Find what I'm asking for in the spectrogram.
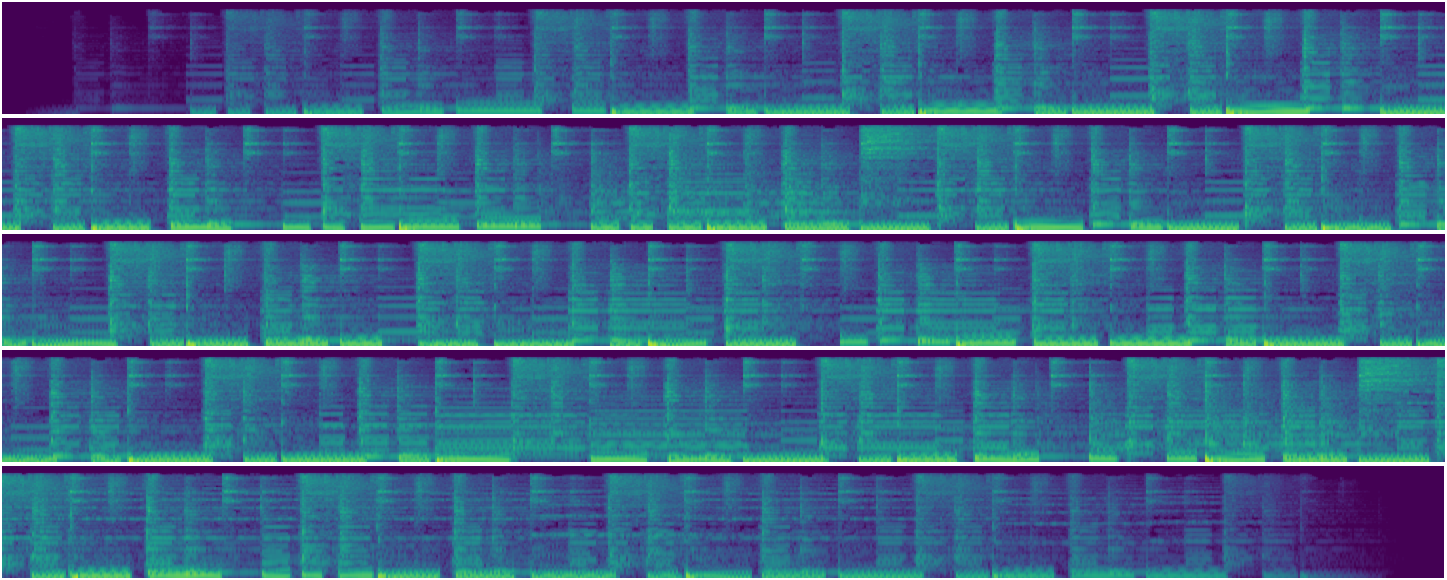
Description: Demo/Koop midifile
Genre: Pop & Rock Internationaal
- Géén vocal harmony tracks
